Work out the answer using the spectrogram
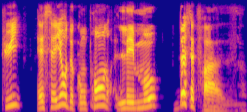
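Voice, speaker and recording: A man teaching a reading lesson for young children, spelling out letters and syllables slowly and deliberately. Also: high voice, sing-song, bright, forceful tone, no room sound. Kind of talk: slow, carefully articulated phonics lesson. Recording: dry, dull lo-fi voice-over.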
